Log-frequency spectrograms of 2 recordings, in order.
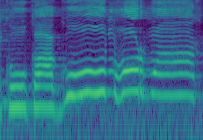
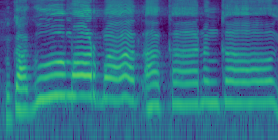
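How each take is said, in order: First: Slow sung hymn line, pitched up. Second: Slow sung hymn line. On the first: Preacher singing the hymn line slowly and high to his congregation. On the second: Preacher singing the hymn line slowly to his congregation. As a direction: sing it slowly like in worship. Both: Retold or imitated. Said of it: "Saudara nyanyi".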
